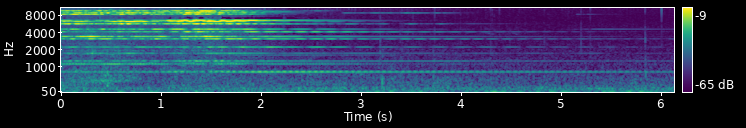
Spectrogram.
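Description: An altar bell rung at the elevation of the host, marking the consecration. It rings out with several steady pitches and fades away over about four seconds.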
